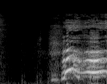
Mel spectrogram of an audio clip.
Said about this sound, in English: Then we have another guest here. Not a character. There's a dog in the room. Hadley. Named Hadley.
